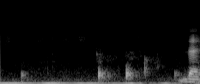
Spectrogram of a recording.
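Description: Dry-erase marker writing on a whiteboard: a series of short strokes as words are written, with a man's spoken word near the end.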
